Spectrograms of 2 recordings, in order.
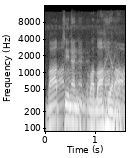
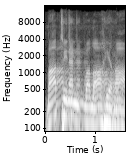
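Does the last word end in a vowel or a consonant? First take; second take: vowel; vowel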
